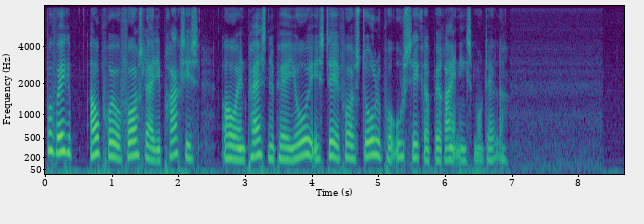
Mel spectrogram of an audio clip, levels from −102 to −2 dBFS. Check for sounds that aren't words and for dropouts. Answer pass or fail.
pass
